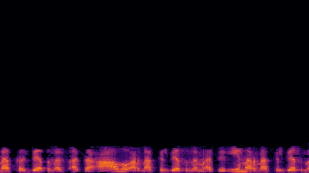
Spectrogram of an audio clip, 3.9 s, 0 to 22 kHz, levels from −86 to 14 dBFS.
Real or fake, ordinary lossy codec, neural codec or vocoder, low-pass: real; MP3, 16 kbps; none; 3.6 kHz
